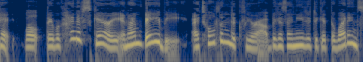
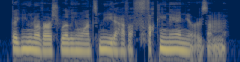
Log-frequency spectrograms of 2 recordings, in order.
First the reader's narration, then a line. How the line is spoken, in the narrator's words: Jiang Cheng muttered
